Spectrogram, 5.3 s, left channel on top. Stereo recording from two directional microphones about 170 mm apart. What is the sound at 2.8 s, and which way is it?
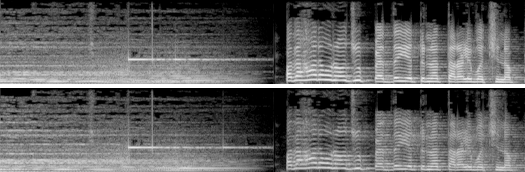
A woman's voice, 50° left (ahead or behind).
